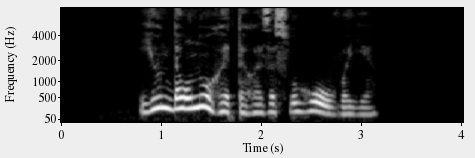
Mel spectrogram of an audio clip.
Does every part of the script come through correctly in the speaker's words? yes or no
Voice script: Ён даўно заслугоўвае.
no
